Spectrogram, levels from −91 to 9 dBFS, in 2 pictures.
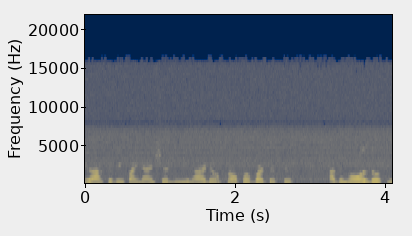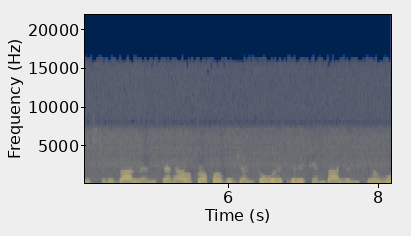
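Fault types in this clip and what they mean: Other side's voice leaking through: across the whole clip, from 0 to about 8.2 s, a second voice sits well beneath the main speech, roughly 20 dB down. It is most likely the far end being played on the talker's loudspeaker and picked up again by the microphone, with the echo canceller failing to subtract all of it, so a faint residue of the other party rides along with the talker.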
